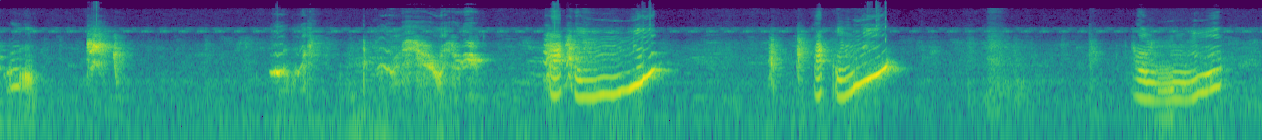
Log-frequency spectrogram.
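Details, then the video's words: Caged African grey parrot, a Congo grey, talking: a string of speech-like phrases with rising and falling tones, several sweeping upward glides, separated by short pauses, indoors. "african grey parrot talking in cage | Talking congo grey parrot"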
